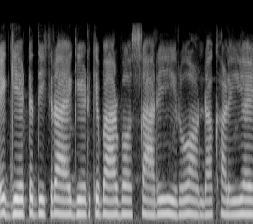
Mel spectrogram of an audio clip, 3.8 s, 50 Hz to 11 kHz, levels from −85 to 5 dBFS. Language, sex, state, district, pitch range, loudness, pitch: Hindi, female, Maharashtra, Washim, 200-210 Hz, -16 LUFS, 205 Hz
